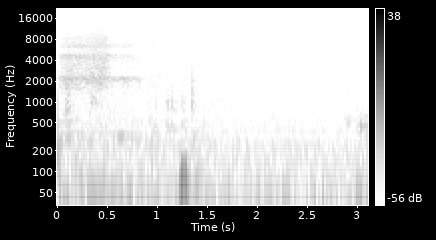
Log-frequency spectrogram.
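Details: Sneezing during a live recorded conversation: a single quiet, sharp sneeze burst followed by faint room noise; an ordinary sneeze.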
